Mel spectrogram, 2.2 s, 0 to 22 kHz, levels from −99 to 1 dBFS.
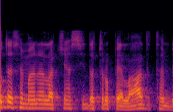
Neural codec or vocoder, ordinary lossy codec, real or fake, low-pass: none; none; real; 7.2 kHz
